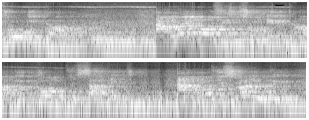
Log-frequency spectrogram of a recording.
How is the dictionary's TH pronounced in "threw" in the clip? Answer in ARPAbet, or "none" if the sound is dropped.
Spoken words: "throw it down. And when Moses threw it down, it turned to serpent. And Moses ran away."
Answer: T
